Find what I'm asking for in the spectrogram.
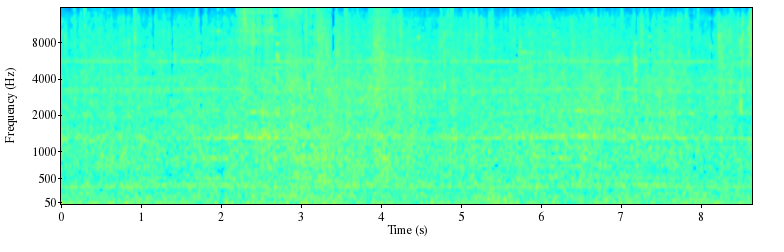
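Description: Steady rain falls in the video game Death Stranding 2, a continuous even hiss without pauses and no talking.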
